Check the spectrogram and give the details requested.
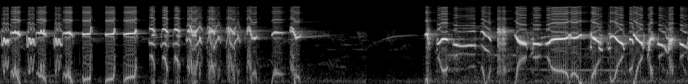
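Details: Song of a white-rumped shama: a steady series of loud, sharp repeated chips for three seconds, a brief pause, then a fast varied sequence of slurred whistles and buzzy notes.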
